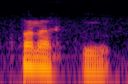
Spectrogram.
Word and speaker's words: FANUC: So if you're interested in the Japanese pronunciation, it's Fanuku.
